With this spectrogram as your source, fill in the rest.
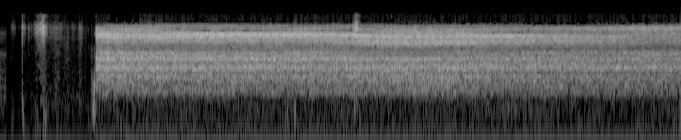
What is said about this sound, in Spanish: Vamos a probar haciendo preguntas utilizando este ruido blanco.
